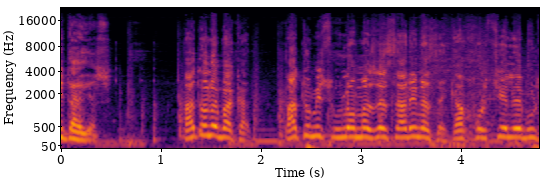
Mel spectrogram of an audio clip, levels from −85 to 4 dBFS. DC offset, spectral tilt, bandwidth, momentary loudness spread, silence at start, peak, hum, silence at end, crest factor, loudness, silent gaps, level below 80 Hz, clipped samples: under 0.1%; -4.5 dB/octave; 19.5 kHz; 15 LU; 0 s; -4 dBFS; none; 0 s; 18 dB; -22 LUFS; none; -42 dBFS; under 0.1%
